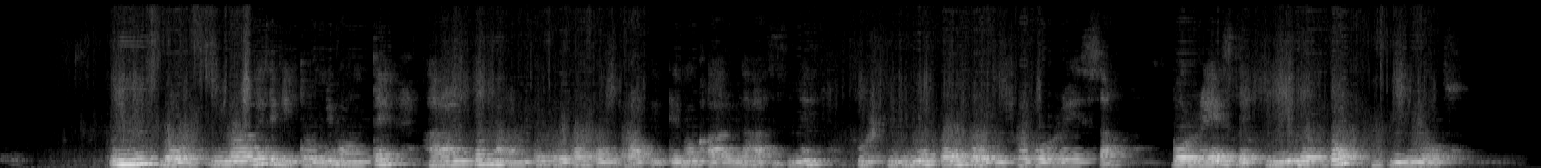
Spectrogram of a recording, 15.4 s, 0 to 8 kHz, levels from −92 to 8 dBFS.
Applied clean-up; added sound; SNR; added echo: neural separator model SepFormer DNS4.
